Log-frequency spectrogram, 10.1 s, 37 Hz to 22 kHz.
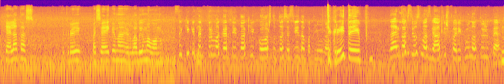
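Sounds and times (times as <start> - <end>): road traffic hum: 0.0 - 10.0
woman talking: 1.2 - 10.0.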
